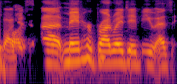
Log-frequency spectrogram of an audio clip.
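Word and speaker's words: Boggess: Sierra Baucus. Sierra Bogus. Yes, it's true. So, like, I've never known how to say her last name. I think Sorry, it's Sierra. Bogus. I'm pretty sure it's Bogus.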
